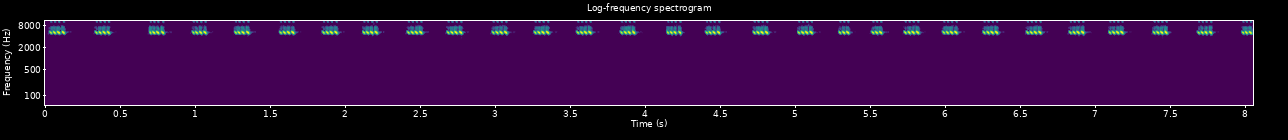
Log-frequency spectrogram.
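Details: Male cricket chirping at night, rubbing its wings to attract females and hold territory; bright, high chirps repeat in an even train roughly three times per second, nothing else audible.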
